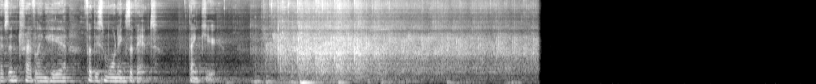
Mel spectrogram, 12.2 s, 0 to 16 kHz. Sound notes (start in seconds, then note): 3.7 audience applauds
